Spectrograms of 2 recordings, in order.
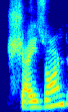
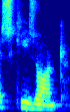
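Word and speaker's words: schizont: शाइजोन्ट इसका सही प्रोनाउंसिएशन नहीं है, इसका असल प्रोनाउंसिएशन है स्कीजोन्ट।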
